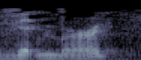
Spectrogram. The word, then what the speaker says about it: Wittenberg: It was called the University of Wittenberg, or Wittenberg. It's a W. It's pronounced like a V in German. University of Wittenberg.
